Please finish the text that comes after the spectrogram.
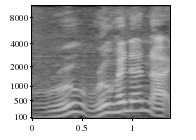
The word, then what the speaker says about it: Ruinan: Is it Ronin? How do you say the last name? Uh Ruinan. Yeah.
